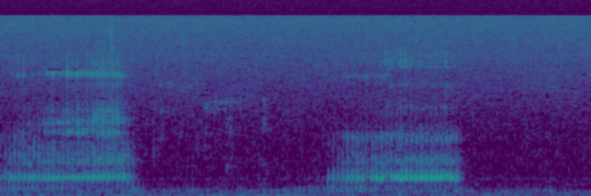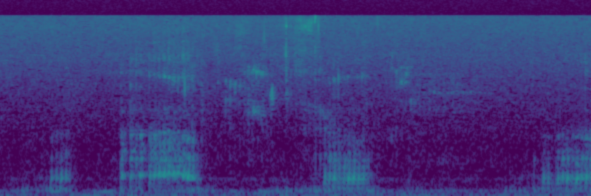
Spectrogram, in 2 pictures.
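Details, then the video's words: Several relaxed domestic cats lying on a bed, purring continuously; the low rumbling purr swells and fades in bursts of about one second, alternating with quieter stretches, in a calm indoor setting. "CATS PURRING RELAXING CAT VIDEO"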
